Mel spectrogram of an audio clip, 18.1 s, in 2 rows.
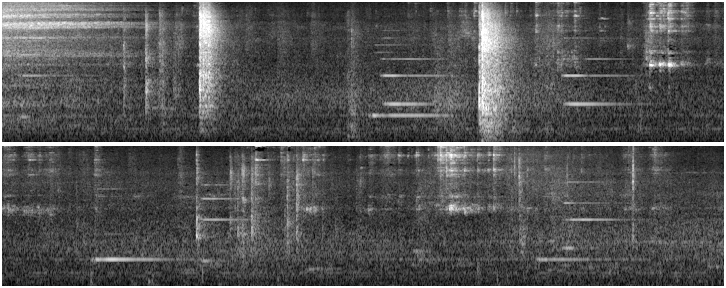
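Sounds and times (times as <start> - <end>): train air hissing: 0.0 - 2.4.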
